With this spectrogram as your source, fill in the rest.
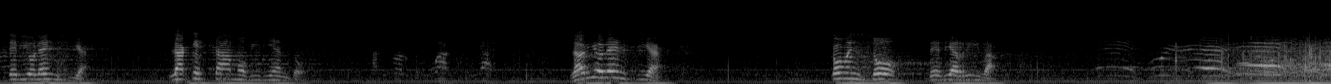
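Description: A man speaks with animation into a microphone, heard through loudspeakers with pauses between phrases.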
